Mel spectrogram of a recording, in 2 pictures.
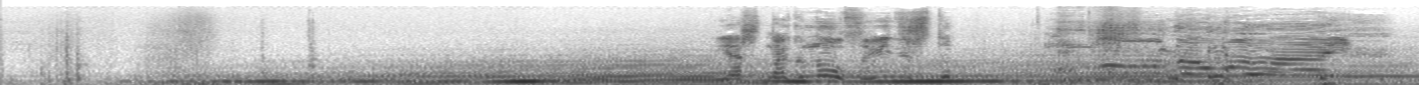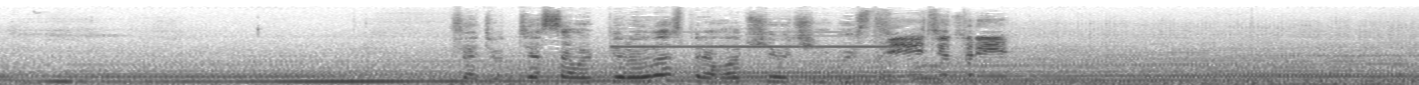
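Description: A car engine hums and rises in pitch as the car speeds up.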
